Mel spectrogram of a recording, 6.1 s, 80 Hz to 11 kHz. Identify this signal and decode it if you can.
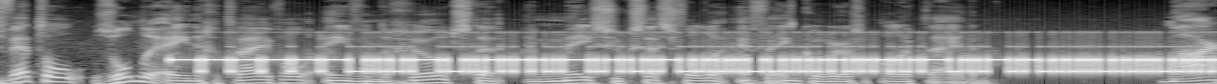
RTTY (50 baud, 450 Hz shift), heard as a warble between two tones, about 800 Hz centre, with speech in Dutch. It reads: EB7BAX DE LU2NVG R R …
